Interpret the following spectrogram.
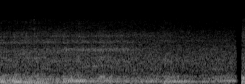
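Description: A steady low background rumble with no distinct event standing out.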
